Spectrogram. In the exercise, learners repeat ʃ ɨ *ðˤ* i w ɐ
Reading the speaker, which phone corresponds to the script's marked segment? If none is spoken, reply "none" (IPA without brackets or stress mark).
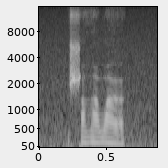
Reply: ðˤ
